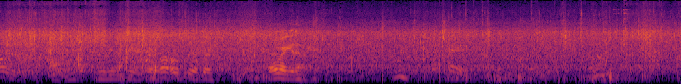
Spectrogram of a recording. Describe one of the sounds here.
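Shallow river water rushes and babbles over rocks outdoors.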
